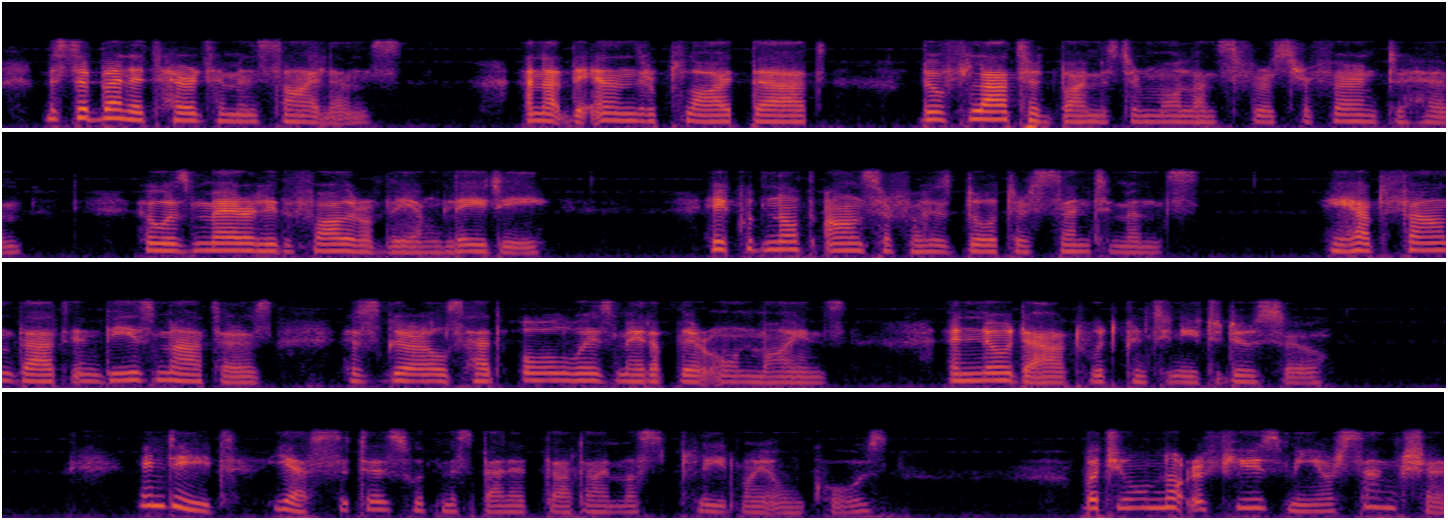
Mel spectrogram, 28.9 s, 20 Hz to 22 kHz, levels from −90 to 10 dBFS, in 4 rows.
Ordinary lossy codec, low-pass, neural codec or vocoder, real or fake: Opus, 16 kbps; 7.2 kHz; none; real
